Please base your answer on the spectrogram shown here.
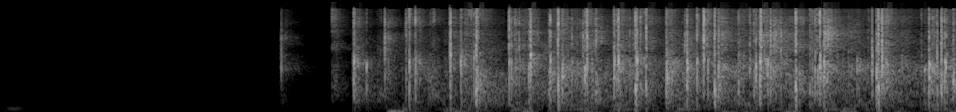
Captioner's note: all applauding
